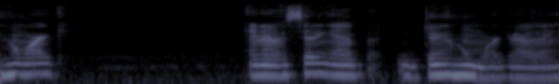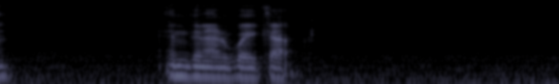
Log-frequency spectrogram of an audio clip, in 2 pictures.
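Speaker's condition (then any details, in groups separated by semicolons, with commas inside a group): Traumatic brain injury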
